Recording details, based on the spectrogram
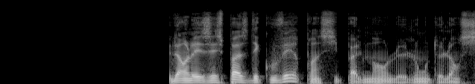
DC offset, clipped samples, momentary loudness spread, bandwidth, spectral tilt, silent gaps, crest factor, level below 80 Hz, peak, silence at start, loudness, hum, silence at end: under 0.1%; under 0.1%; 7 LU; 13.5 kHz; -5.5 dB/octave; none; 20 dB; -36 dBFS; -2 dBFS; 1.7 s; -20 LUFS; none; 0 s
